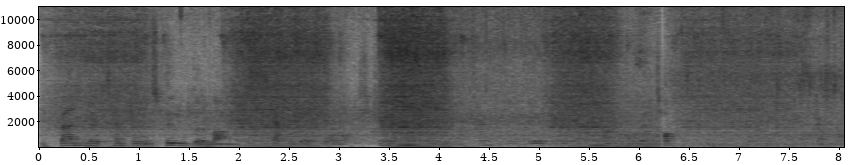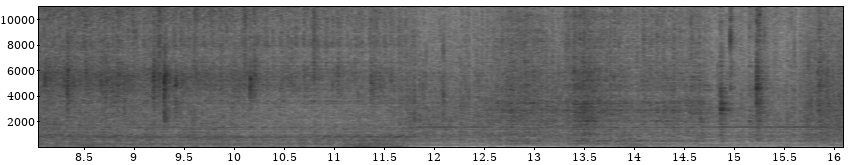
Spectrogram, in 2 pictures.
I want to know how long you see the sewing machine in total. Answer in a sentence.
You can hear the sewing machine for 16 seconds altogether.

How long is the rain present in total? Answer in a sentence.
The rain can be heard for 16 seconds in total.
